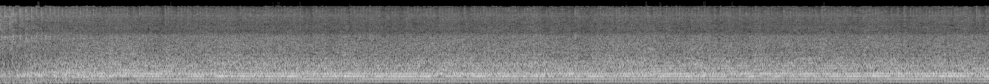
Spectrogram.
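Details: Husqvarna mower with Honda flathead engine after won't-start repair and refuelling: holds a smooth, steady buzz with even pitch for ten seconds, no misses or surging; runs healthy.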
